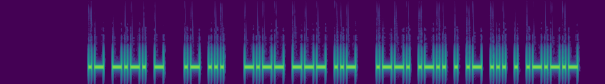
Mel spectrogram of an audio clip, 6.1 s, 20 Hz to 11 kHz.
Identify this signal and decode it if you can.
Morse code, heard as a keyed tone, about 40 wpm, 700 Hz. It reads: ACT AS YOU PLEASE.
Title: Sentences from Top 1500 Words 40wpm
